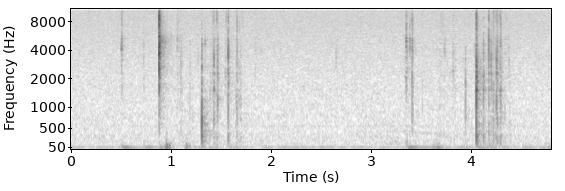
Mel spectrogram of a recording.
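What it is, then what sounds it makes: Bar of soap being sliced. A solid rectangular bar of soap with an orange shell and a black-and-white striped interior is held in the hand while its surface is sliced off with a yellow utility knife blade. Short, crisp scraping and cutting clicks come in two clusters, with bright, dry snaps that die away almost instantly over a quiet background.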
